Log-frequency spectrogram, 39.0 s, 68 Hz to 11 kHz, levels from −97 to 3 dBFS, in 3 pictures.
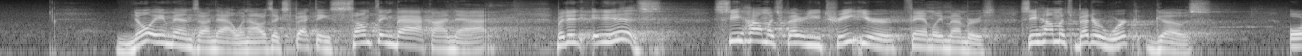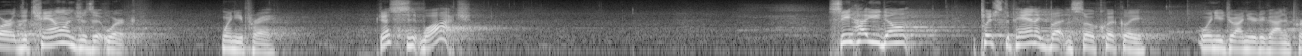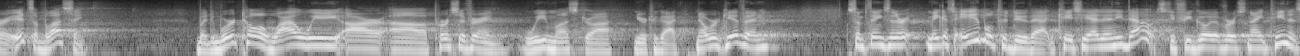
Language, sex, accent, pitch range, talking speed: English, male, American, 140-205 Hz, 155 wpm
